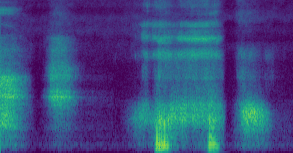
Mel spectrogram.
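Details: Short snoring recording: several breathy, rasping breaths with one longer, rougher snore in the middle, in a quiet room.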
